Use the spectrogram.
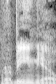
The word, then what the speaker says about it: Robinho: robinho oh close enough robinho which is it's Robin ho is how it's spelled r i b r o b i n ho o Robin ho robinho so we got robinho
